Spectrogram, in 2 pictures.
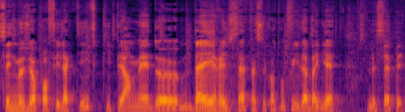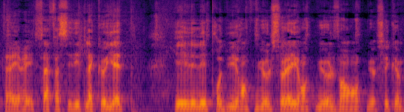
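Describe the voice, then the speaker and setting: A man speaks at a medium pitch and a moderate pace. His tone is dark and mellow. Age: 60s. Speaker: winegrower. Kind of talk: casual interview during wine tasting. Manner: animated.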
